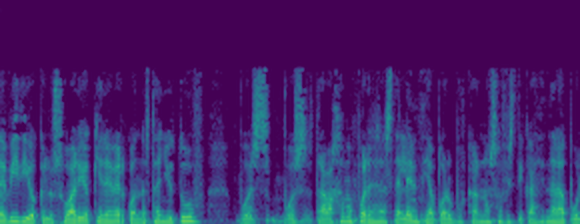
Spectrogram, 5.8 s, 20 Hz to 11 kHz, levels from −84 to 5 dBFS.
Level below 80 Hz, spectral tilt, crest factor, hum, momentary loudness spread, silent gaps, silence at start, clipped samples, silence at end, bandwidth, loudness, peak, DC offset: -58 dBFS; -7 dB/octave; 18 dB; none; 10 LU; none; 0 s; under 0.1%; 0 s; 8 kHz; -24 LUFS; -6 dBFS; under 0.1%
